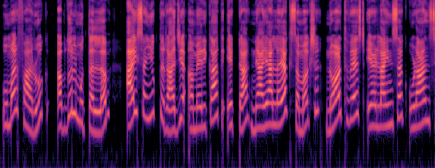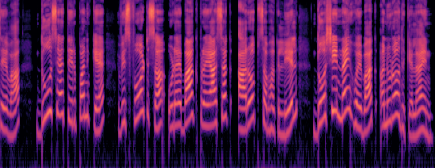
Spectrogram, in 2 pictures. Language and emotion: Maithili, neutral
